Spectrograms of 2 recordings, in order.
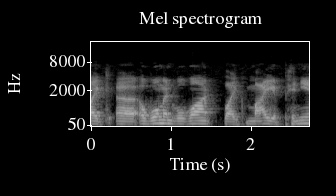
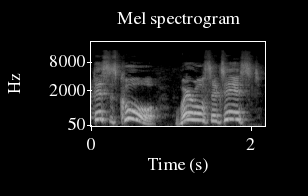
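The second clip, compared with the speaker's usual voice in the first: high, gushing mock delight; giddy fake excitement over werewolves; mock thrilled; 11 semitones higher than usual. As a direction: gush as if werewolves are the best news.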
